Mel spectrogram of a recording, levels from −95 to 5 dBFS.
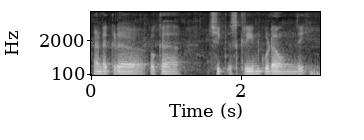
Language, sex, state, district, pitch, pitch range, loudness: Telugu, male, Telangana, Hyderabad, 115 Hz, 110-120 Hz, -18 LUFS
